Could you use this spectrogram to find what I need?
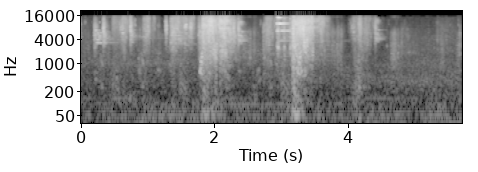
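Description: Swords clash and strike in quick fighting.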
